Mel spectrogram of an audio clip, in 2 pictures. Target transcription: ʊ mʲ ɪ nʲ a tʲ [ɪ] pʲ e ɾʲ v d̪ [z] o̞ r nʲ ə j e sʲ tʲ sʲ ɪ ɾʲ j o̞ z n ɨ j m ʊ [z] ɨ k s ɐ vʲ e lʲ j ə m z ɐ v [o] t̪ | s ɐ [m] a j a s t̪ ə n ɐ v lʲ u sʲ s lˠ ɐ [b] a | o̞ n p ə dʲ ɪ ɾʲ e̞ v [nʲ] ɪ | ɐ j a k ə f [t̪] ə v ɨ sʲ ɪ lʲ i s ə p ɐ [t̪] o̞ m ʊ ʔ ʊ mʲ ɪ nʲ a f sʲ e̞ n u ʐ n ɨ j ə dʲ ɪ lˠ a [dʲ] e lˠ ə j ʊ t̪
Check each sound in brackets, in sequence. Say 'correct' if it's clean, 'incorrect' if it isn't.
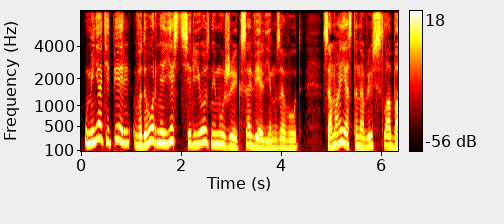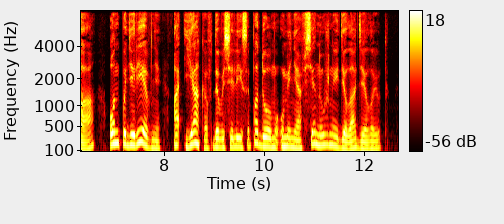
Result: correct, incorrect: v, incorrect: ʐ, incorrect: u, correct, correct, correct, incorrect: d̪, incorrect: d̪, correct

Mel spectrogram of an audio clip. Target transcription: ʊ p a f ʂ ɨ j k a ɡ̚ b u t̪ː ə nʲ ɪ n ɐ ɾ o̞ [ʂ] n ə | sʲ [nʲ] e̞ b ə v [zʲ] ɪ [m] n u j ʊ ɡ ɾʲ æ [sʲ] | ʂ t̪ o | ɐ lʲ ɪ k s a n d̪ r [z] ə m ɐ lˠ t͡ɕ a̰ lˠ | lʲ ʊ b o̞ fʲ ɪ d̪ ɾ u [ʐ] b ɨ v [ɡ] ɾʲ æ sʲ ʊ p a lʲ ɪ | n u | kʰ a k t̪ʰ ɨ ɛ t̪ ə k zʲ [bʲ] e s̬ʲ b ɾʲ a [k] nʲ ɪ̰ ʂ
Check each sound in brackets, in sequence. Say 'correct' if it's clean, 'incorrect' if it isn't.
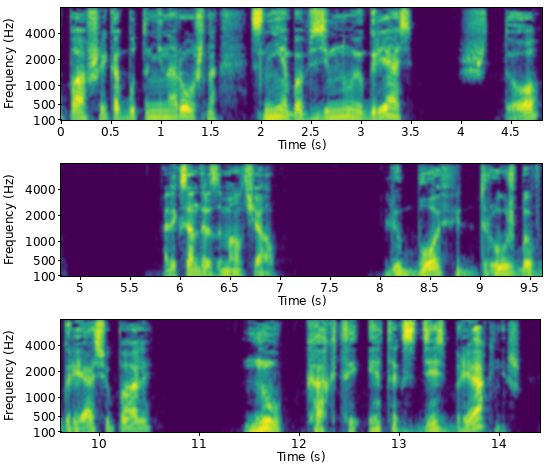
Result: correct, correct, correct, correct, correct, correct, correct, correct, incorrect: dʲ, correct

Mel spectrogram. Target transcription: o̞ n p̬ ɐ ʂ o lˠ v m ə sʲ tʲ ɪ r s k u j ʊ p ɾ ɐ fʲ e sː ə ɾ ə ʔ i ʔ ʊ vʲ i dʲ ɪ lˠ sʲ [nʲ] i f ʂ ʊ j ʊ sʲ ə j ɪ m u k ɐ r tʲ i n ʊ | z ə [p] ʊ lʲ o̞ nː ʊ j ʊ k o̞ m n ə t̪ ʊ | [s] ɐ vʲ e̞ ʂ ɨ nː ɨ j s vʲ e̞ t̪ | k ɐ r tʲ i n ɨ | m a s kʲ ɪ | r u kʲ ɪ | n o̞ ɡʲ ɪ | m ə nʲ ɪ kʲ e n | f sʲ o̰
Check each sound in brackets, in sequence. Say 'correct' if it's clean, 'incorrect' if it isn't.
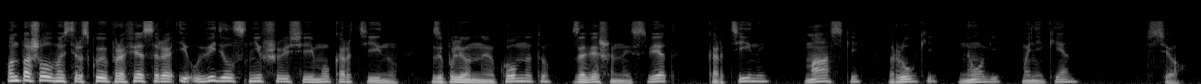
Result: correct, correct, incorrect: z

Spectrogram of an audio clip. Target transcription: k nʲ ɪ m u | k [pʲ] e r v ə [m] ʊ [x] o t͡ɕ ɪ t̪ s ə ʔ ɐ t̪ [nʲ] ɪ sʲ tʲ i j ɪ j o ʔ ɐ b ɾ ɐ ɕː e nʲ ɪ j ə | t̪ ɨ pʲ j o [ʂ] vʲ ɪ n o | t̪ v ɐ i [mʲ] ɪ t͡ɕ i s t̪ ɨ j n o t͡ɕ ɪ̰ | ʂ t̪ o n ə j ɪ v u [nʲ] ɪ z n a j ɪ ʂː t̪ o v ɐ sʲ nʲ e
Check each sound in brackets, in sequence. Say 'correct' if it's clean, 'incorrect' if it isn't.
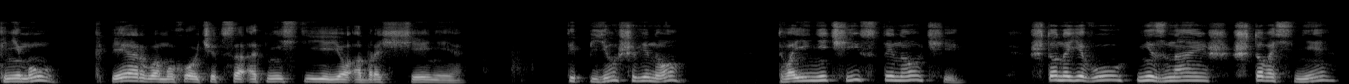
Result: correct, correct, correct, correct, correct, incorrect: nʲ, correct

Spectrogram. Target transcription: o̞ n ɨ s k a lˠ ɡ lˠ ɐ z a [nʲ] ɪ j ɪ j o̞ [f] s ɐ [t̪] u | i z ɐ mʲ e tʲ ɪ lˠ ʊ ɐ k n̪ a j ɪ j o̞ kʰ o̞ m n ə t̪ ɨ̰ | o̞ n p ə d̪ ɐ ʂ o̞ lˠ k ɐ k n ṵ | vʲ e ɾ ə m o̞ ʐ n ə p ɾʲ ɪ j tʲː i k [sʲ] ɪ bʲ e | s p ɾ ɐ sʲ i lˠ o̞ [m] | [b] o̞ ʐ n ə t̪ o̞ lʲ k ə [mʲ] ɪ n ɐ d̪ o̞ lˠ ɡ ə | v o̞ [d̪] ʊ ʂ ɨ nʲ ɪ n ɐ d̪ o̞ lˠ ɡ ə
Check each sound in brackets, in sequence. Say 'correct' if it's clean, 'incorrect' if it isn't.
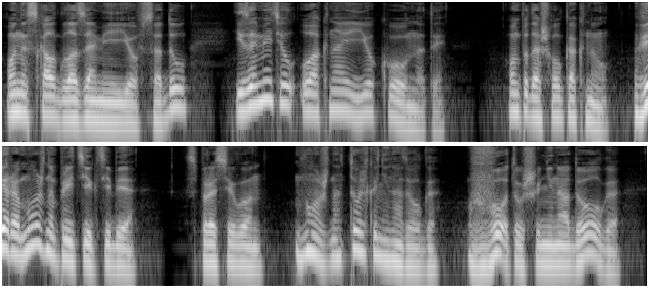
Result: incorrect: mʲ, correct, incorrect: d̪, incorrect: tʲ, incorrect: n, incorrect: m, incorrect: nʲ, incorrect: t̪

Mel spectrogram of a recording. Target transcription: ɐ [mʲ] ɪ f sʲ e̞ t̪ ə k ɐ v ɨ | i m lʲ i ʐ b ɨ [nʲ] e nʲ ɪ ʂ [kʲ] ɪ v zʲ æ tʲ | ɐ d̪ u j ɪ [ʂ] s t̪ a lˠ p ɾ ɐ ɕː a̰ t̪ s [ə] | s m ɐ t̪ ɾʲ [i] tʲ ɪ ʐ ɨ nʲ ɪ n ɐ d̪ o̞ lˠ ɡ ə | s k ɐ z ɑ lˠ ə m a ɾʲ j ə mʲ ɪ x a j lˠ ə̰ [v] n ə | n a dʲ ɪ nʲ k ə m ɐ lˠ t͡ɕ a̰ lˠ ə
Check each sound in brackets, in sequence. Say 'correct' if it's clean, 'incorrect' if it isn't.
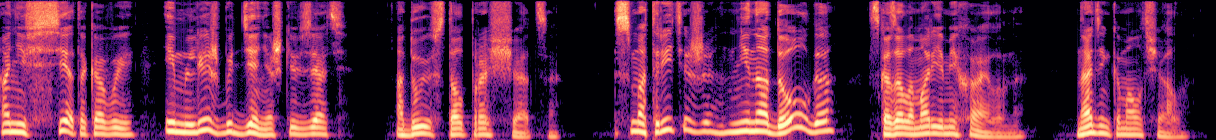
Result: incorrect: nʲ, incorrect: dʲ, correct, incorrect: f, correct, correct, correct

